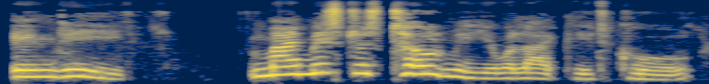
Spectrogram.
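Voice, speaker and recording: A woman's voice: on the high side, big pitch swings, moderate pace, a little mellow, husky. An actress in a radio drama playing a knowing, forthright female household servant. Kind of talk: BBC radio drama acting.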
